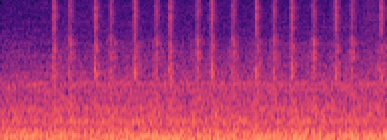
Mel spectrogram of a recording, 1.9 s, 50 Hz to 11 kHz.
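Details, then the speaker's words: 2007 Jeep Grand Cherokee with an intermittent radio, test drive at idle: sharp, even clicking about nine per second near the dash. Source unclear; dash or external fuse box suspected. "vamos a ver qué está pasando allí logran escuchar esto l clic clic clic"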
